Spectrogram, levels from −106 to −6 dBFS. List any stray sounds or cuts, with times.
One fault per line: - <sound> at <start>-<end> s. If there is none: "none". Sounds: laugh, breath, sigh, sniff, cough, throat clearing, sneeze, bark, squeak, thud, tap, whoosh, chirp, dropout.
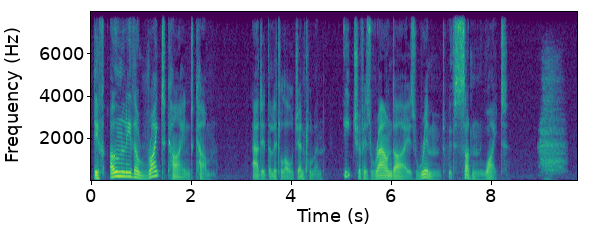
- breath at 8.9-9.5 s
